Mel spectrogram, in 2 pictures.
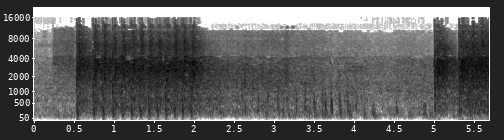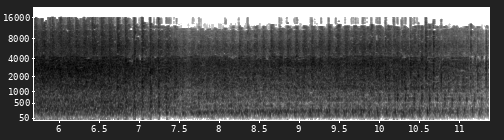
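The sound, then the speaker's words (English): Distant automatic machine gun fire from a helicopter moving behind buildings rattles in long, rapid bursts of varying loudness, dense throughout, with a brief pause partway before the shooting resumes. No voices are heard. “It sounds like automatic gunfire.”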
